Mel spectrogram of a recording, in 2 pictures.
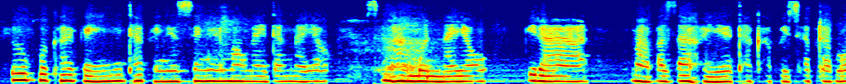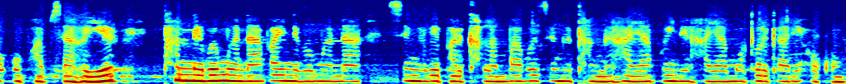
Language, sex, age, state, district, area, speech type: Bodo, female, 45-60, Assam, Chirang, rural, spontaneous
